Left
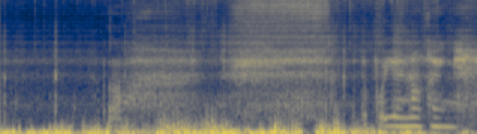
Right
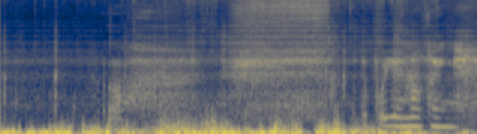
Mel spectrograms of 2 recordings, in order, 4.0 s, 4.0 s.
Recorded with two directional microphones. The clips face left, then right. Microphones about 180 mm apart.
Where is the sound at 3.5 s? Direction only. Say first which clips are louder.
Left 1 dB; 5° right (ahead or behind).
